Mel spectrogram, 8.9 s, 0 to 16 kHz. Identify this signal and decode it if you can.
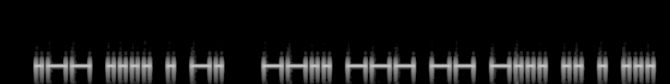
Morse code, heard as a keyed tone, about 15 wpm, 700 Hz. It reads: WHEN ZOMBIES
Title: Pangram Challenge v2 - 15wpm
